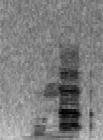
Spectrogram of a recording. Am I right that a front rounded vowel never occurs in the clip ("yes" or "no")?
yes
